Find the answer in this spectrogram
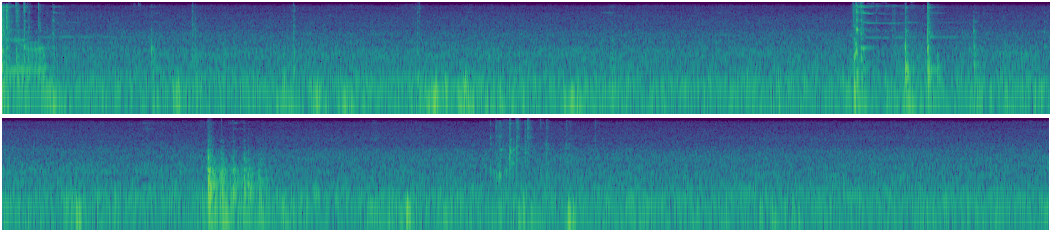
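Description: Flathead screwdriver prying the plastic float bowl off a Briggs & Stratton all-plastic lawn mower carburetor over a metal parts tray. Quiet working noise, then a few sharp clicks and clinks a little past halfway as the bowl separates.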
